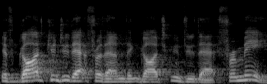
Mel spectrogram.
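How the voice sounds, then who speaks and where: Lively intonation colors the man's speech over a quiet background. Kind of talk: devotional teaching talk. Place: home room. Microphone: phone near.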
